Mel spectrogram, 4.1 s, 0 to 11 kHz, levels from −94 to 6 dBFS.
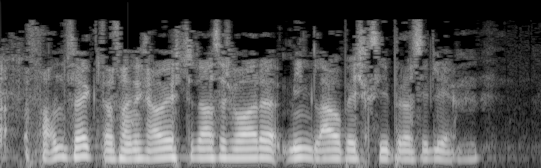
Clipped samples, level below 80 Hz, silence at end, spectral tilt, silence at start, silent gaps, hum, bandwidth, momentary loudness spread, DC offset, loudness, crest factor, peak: under 0.1%; -46 dBFS; 0.5 s; -6.5 dB/octave; 0 s; none; none; 8 kHz; 9 LU; under 0.1%; -15 LUFS; 14 dB; 0 dBFS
